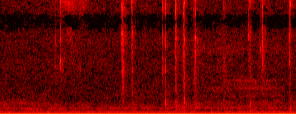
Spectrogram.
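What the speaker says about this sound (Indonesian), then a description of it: "Di sini kita ketik batas proporsional" Keys on a computer keyboard click in short, light, uneven taps over a steady low hum, close and fairly quiet, with no talking.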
